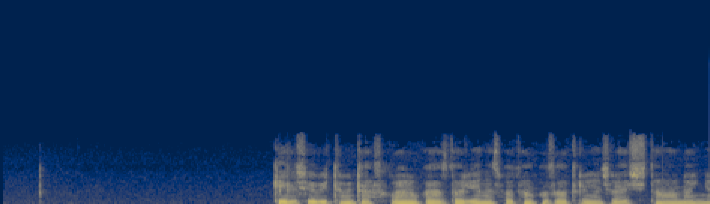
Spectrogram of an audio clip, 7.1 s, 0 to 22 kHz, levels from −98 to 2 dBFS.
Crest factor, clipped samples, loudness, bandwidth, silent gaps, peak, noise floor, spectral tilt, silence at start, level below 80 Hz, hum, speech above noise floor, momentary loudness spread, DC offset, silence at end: 18 dB; under 0.1%; -28 LUFS; 7.6 kHz; none; -12 dBFS; -74 dBFS; -7 dB/octave; 2.75 s; -56 dBFS; none; 46 dB; 5 LU; under 0.1%; 0 s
